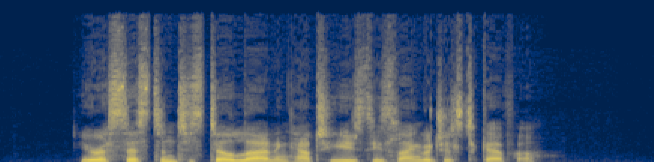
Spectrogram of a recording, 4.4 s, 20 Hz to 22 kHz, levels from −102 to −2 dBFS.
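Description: Generation loss runs through the whole speech clip. The sound is swirly, hollow and smeared, and consonant attacks blur. Nothing reaches above 20.4 kHz. The likely cause is repeated lossy coding, perhaps around three passes through an Opus-like codec near 48 kbit/s.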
